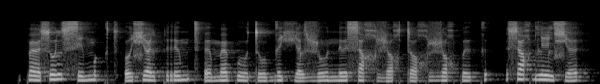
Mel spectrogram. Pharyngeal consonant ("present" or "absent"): absent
